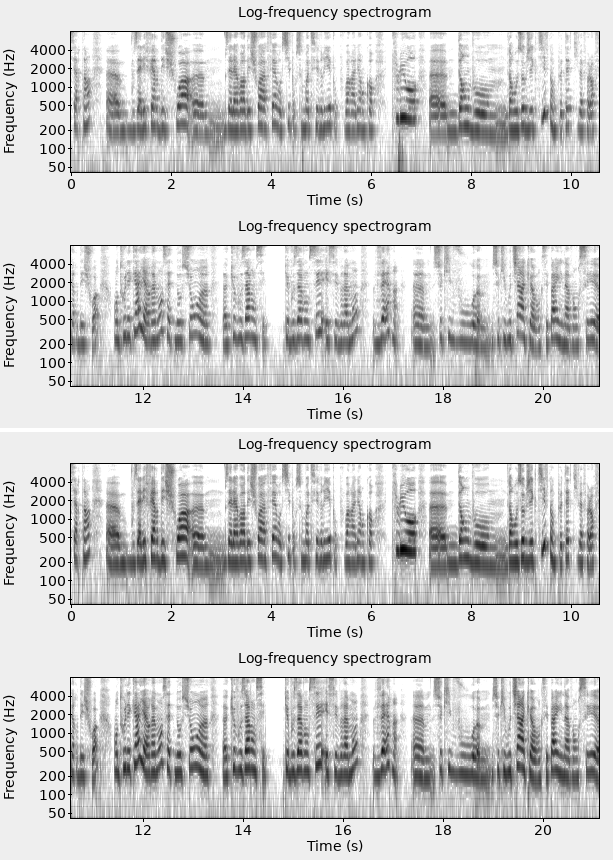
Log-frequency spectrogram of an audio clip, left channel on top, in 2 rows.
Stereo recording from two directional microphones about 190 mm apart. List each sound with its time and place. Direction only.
0.0 s a woman's voice: 45° right (ahead or behind)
